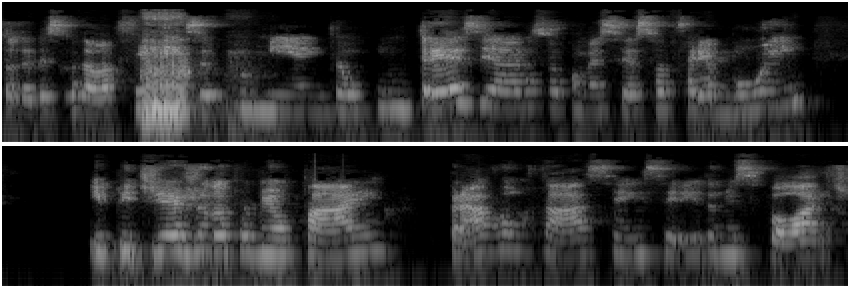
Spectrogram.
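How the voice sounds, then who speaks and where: A woman's high-pitched voice at a fairly quick pace, with fairly even intonation. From southern Brazil, Porto Alegre. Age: 30s. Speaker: marathon runner. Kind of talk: podcast interview, personal story.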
